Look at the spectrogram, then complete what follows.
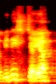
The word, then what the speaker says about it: विनिश्चय: चय करके नहीं आएगा, विनिश्चय. तो य और ह एक साथ जोड़ के बोलना है, पर ह अलग से आपको नहीं बोलना है.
